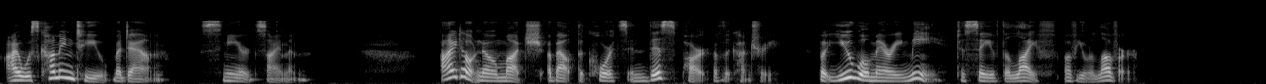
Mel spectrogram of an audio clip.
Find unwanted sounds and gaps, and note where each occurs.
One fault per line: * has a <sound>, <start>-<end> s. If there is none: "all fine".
all fine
